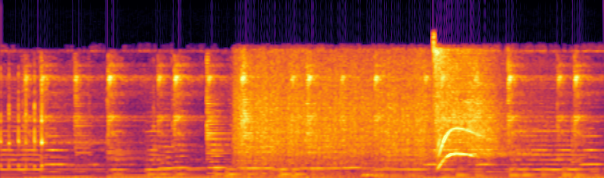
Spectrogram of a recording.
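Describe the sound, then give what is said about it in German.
A short, shrill horse neigh rises and falls once near the end as someone runs at the horse with a lance, cutting above lively, bouncy background music that plays throughout. “Pferde mögen es eigentlich auch nicht, wenn man mit einer Lanze auf sie zurennt.”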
